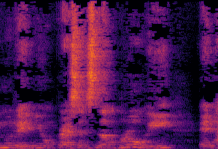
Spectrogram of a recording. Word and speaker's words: bruit: Okay, it pronounced as Bruy daw, not Bruits.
